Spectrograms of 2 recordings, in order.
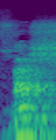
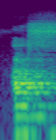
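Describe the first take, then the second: First: The final consonant is a 'sh' sound. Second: The final consonant is an 's' sound. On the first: The speaker calls it right. "nafas juga, mengalir uh, nafasnya" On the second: The speaker calls it wrong. "masih kayak huruf shin biasanya as"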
